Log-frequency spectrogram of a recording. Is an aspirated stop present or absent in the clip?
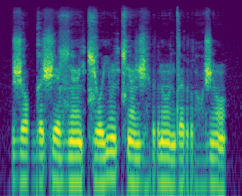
absent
